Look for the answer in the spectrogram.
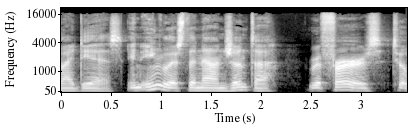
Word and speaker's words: Junta: Junta was another point in Fish's maturation, establishing their sound going forward. In Spanish, Junta, pronounced junta, means meeting, a convergence of sorts.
